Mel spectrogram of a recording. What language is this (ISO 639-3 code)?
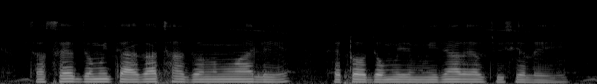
ben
